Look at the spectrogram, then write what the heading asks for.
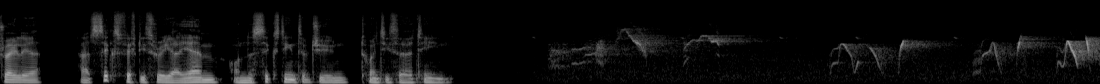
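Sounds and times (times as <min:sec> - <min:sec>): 
speech: 0:00.0 - 0:04.6
soft steady background hiss: 0:05.0 - 0:10.6
Superb Lyrebird mimicry song in a state forest in Victoria, Australia: 0:05.3 - 0:10.9.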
